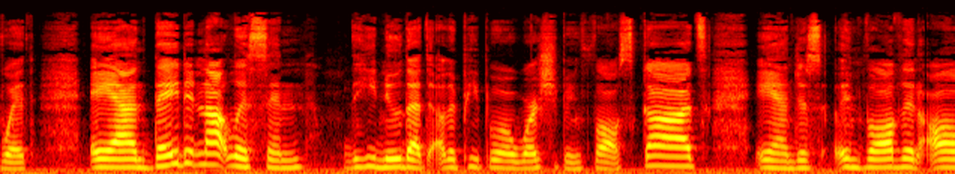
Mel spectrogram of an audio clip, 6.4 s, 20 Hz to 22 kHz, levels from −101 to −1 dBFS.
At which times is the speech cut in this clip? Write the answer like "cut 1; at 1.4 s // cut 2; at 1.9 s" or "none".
cut 1; at 2.3 s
